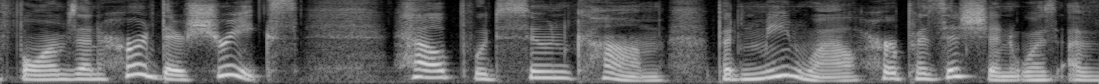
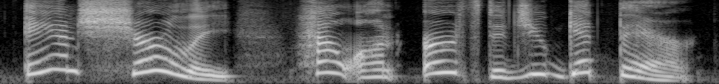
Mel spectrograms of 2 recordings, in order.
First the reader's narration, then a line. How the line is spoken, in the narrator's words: he exclaimed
